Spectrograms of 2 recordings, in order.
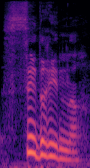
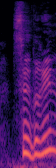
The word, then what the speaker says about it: Cédrine: Vous l'avez entendu, je m'appelle Cédrine. C'est pas une blague. Cédrine, ça s'écrit C-E-D-R-I-N-E.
